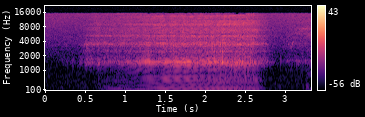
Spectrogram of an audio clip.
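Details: A single steady, buzzing snore lasting about two seconds, rising slightly and then fading away: snoring.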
